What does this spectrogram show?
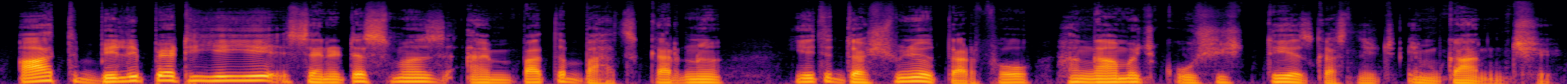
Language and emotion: Kashmiri, neutral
